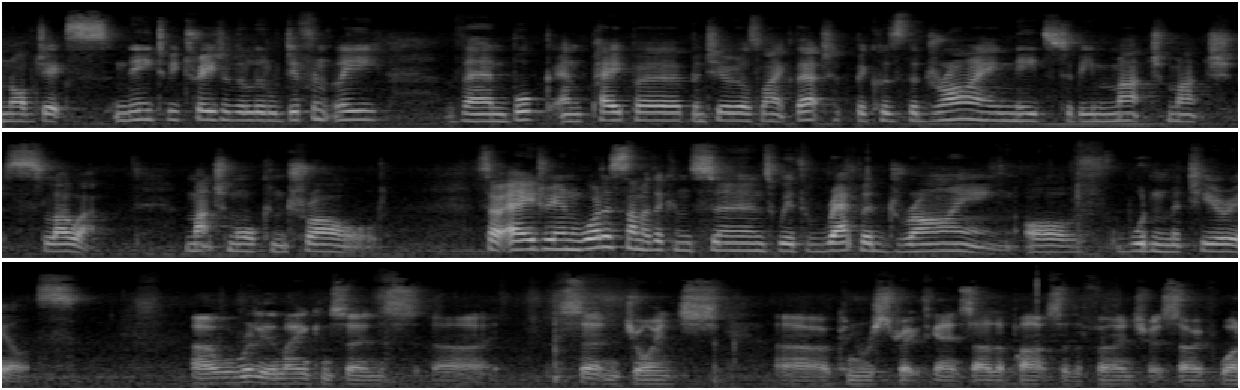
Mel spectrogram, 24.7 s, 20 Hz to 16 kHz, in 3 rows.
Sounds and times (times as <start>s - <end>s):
Speech: 0.0s - 8.9s, 9.5s - 10.8s, 11.5s - 17.0s, 17.8s - 24.7s.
